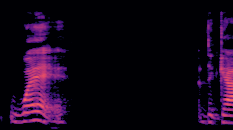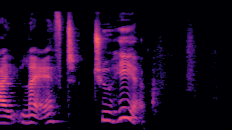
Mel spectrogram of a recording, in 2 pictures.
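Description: A woman speaks close by in a flat, halting voice.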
